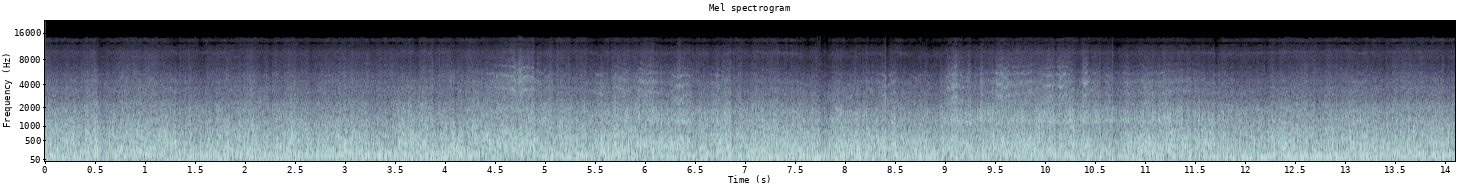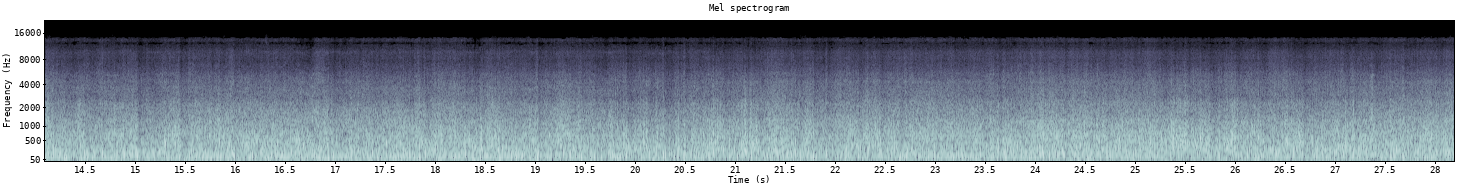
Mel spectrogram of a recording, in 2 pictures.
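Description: Steady wind buffeting the microphone of a GoPro mounted on the outside of a moving vehicle, over the vehicle's road noise.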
